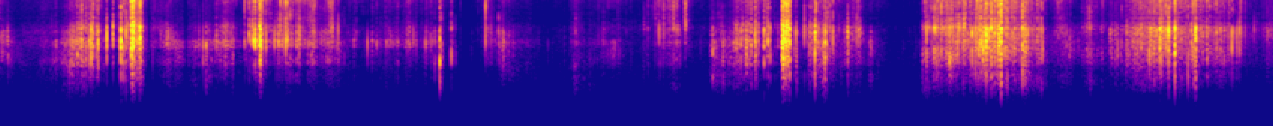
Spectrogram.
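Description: A solid block of packed snow, held in gloved hands, is squeezed and broken apart by the mittens, giving bright, dry crunching and crumbling bursts with no low end, and the glove fabric may also be heard. The crunches come in irregular clusters separated by short quiet pauses, then grow denser and steadier toward the end.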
